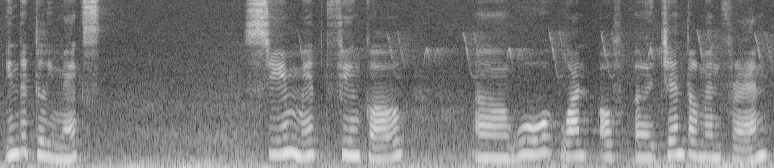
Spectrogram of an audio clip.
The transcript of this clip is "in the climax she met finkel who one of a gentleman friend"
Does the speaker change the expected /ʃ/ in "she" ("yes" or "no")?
yes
